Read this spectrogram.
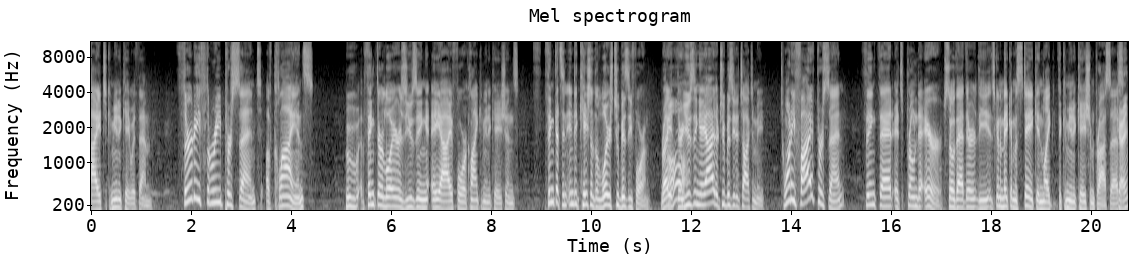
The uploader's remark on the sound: Live from Clio Cloud Conference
